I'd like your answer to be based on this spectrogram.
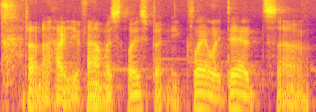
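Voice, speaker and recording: Man playing low, creaky obsessive killer, teasingly polite. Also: steady tone, moderate pace. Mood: amused, gloating. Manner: teasing, mock-polite, theatrical, savouring words. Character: obsessive, flirtatious male serial killer holding a detective captive. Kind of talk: ASMR roleplay acting. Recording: background music under the voice.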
